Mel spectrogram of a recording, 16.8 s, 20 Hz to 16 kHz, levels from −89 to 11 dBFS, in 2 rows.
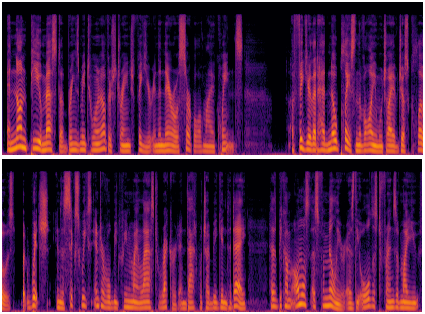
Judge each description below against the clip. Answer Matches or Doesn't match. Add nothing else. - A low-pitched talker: Doesn't match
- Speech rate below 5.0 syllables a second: Doesn't match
